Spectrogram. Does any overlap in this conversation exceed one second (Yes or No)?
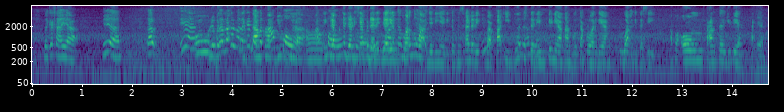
Yes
